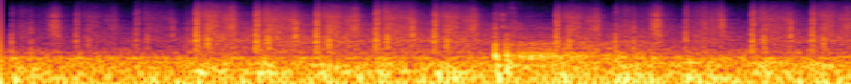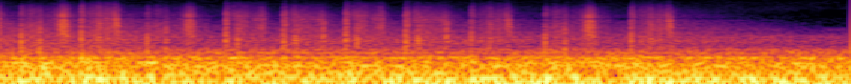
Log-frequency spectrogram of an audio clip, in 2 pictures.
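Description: Footsteps thud steadily on wooden stairs.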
